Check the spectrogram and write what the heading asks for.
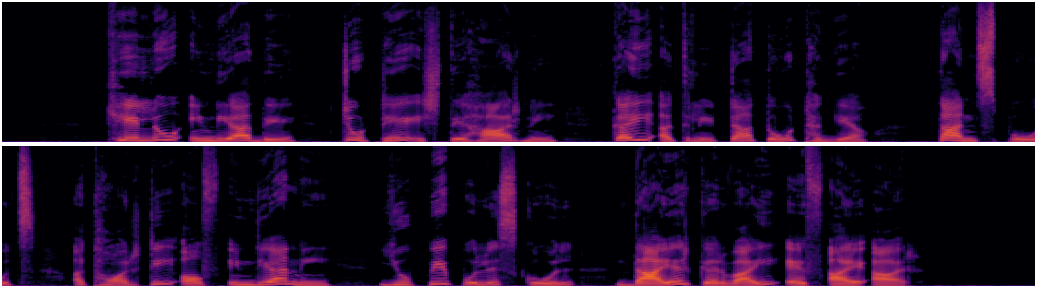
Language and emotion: Punjabi, neutral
